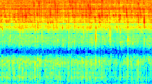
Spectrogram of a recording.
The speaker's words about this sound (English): Go re-up on your situation, Sippers and Sippets, while I pour me up some more of this good, good Congo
